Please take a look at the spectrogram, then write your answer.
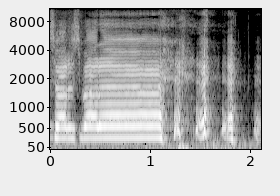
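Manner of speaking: high, slow, panicked wailing yelps.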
